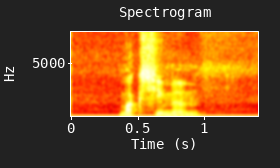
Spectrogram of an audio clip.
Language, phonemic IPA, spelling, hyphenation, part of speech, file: Dutch, /ˈmɑk.siˌmʏm/, maximum, ma‧xi‧mum, noun, Nl-maximum.ogg
- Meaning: maximum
